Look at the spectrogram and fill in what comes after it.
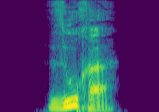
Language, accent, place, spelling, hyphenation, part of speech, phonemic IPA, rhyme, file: German, Germany, Berlin, Sucher, Su‧cher, noun, /ˈzuːχɐ/, -uːχɐ, De-Sucher.ogg
- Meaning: 1. seeker, finder 2. viewfinder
